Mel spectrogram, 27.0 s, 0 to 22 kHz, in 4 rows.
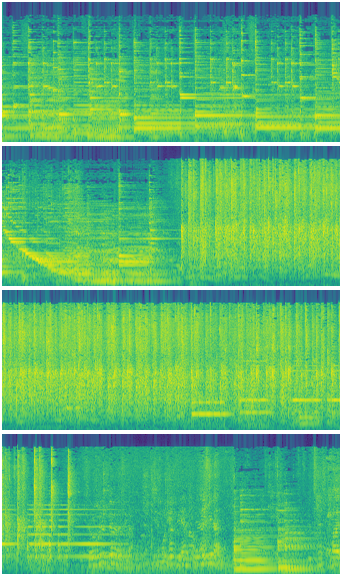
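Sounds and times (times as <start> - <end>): tango piano duet: 0.0 - 10.3, 16.9 - 27.0
audience applause: 10.2 - 21.8.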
